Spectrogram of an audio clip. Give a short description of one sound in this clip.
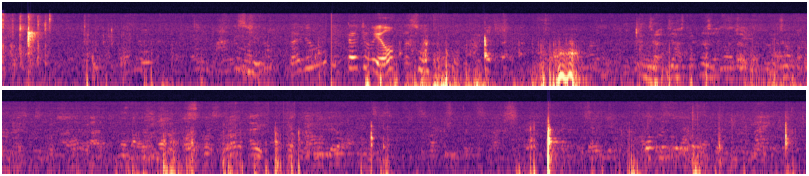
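A crowd of adults chatters and murmurs.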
